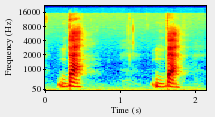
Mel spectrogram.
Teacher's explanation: the fatha is pronounced as a short A, as in the word sat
